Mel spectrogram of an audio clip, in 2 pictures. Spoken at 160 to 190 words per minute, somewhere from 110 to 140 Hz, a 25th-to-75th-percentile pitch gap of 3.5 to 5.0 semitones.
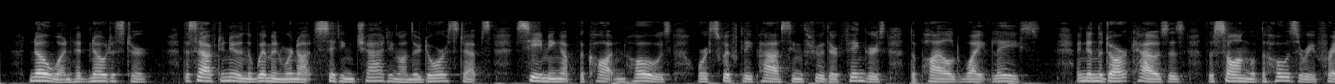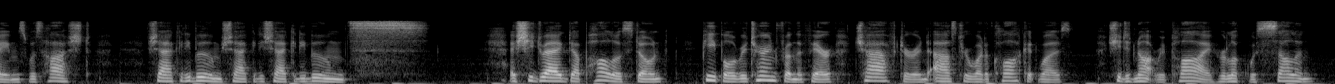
Yes: average, 180 wpm; low, 135 Hz; average, 3.8 semitones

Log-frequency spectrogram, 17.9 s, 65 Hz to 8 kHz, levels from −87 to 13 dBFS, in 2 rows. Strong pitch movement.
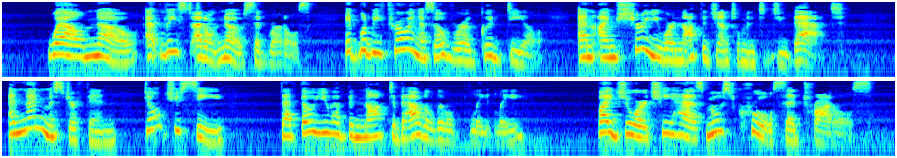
Yes: wide, 6.9 semitones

